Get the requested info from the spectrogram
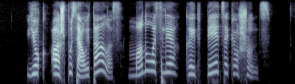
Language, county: Lithuanian, Kaunas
